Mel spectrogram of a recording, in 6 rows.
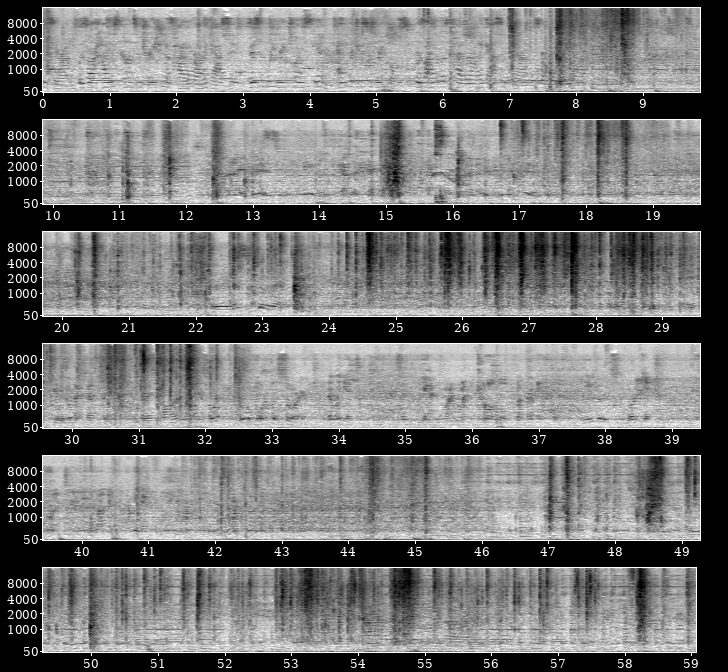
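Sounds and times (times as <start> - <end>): cardboard box crinkling and tearing: 7.0 - 9.1, 20.0 - 29.8, 30.4 - 32.2, 48.2 - 59.0.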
